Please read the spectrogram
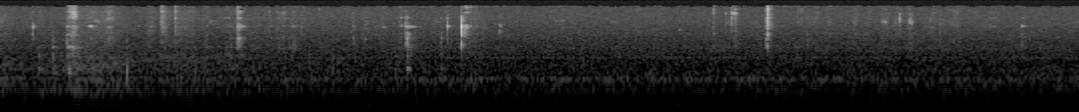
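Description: Faint, scattered clicks of wooden double-pointed knitting needles tapping against each other as stitches are knit together, the sharpest a little over four and a half seconds in and another near eight seconds.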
